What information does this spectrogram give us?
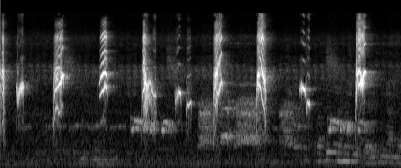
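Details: Caged long-tailed shrike, cover opened, singing as a lure for lazy or moulting shrikes: harsh rasping notes repeated roughly every half second to second, with short whistled tones between them.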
